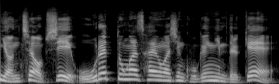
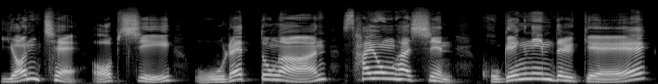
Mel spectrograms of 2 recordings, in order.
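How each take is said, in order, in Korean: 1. 화자 본인의 자연스러운 말투로 말했습니다. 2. 어색하게 흉내 낸, 꾸민 말투로 말했습니다. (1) "제가 그냥 제 말투로 읽긴 했는데" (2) "식으로 뭔가 병신같이 말하길래"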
